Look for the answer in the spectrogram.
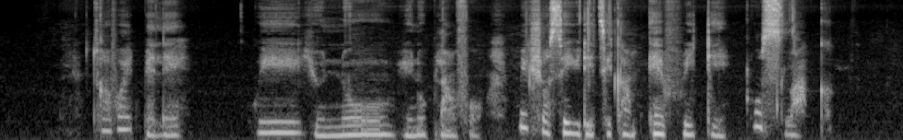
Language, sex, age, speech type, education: Nigerian Pidgin, female, 15-29, spontaneous, tertiary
